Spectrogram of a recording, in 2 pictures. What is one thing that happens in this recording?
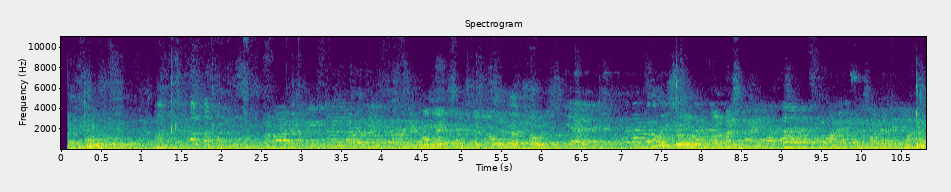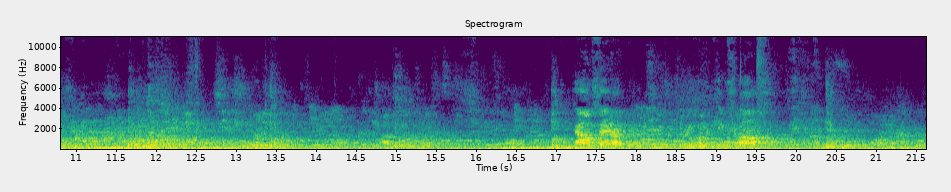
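Men and women chat in a large echoing hall.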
